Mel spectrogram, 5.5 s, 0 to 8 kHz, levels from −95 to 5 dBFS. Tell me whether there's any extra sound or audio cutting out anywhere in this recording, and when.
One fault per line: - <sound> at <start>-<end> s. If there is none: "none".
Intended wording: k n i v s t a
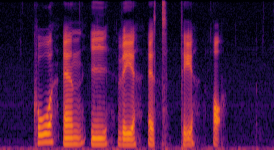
- dropout at 3.1-3.2 s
